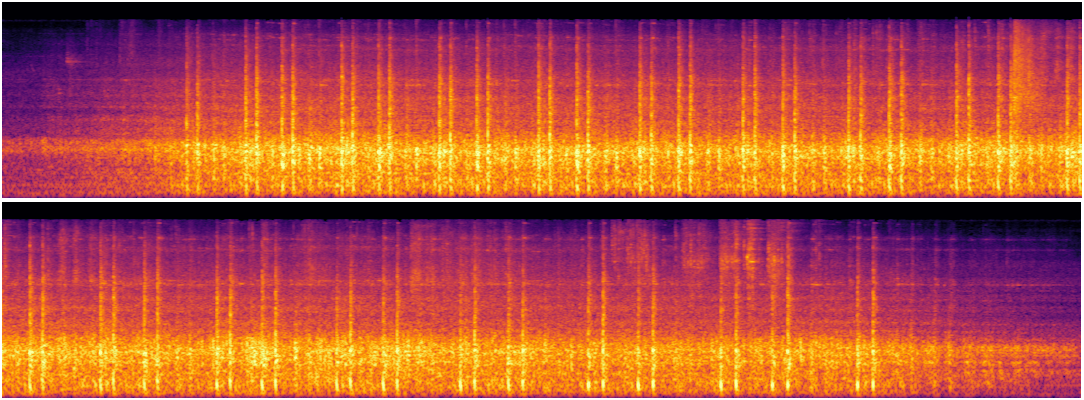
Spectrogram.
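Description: Vande Bharat Express electric multiple-unit train passing at high speed: a loud rush of wheels on rail with rapid, repeated wheel clicks. It builds over the first two seconds, holds steady, and fades away near the end as the last coaches go by.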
